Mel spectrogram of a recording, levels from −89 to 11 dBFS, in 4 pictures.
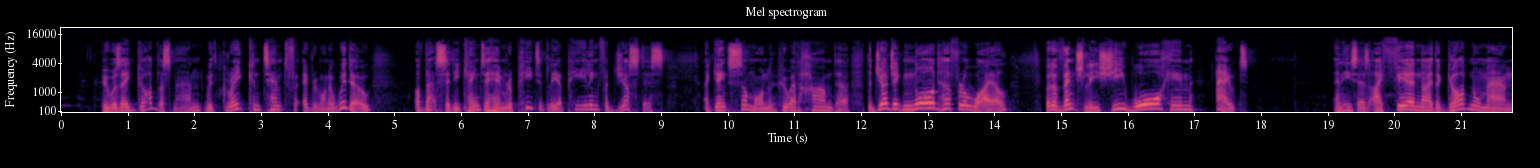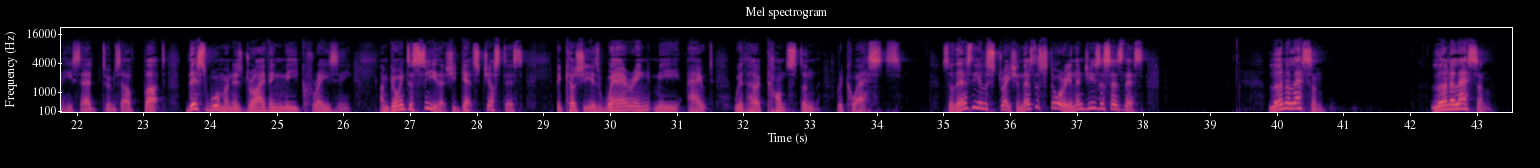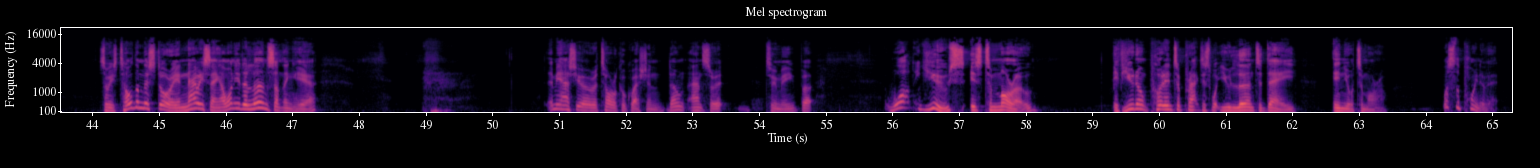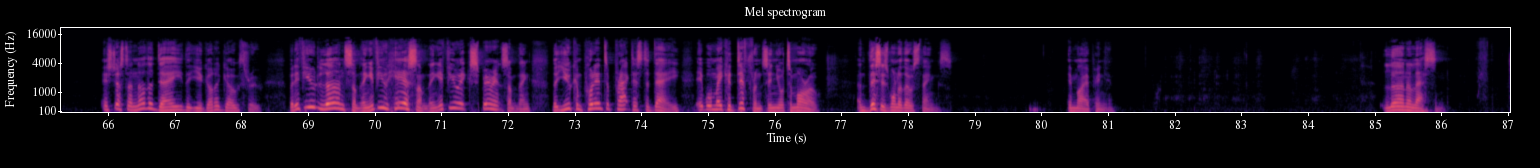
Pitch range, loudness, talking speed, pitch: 125-190 Hz, -31 LUFS, 140 wpm, 150 Hz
